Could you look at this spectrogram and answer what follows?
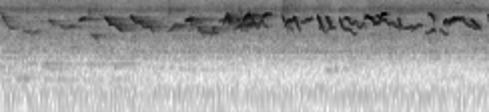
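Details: Javan white-eye recorded to rouse caged birds into singing. A continuous, chattering warble of high, jumbled, twisting notes grows louder midway and carries on to the end.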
